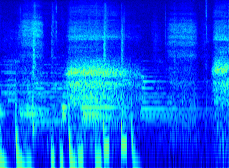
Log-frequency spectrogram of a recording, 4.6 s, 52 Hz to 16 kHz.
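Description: Heavy, audible breaths in and out, with sharp inhales and snorting exhales repeating in an uneven rhythm, during a total-body strength workout for women over 50; close and fairly loud, with no talk.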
